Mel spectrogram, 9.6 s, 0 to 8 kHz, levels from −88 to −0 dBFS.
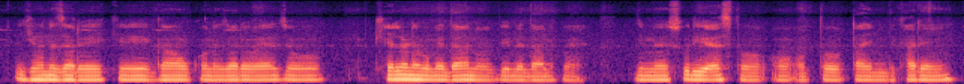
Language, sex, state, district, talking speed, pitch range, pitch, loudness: Hindi, male, Rajasthan, Churu, 155 wpm, 100-105 Hz, 105 Hz, -17 LUFS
